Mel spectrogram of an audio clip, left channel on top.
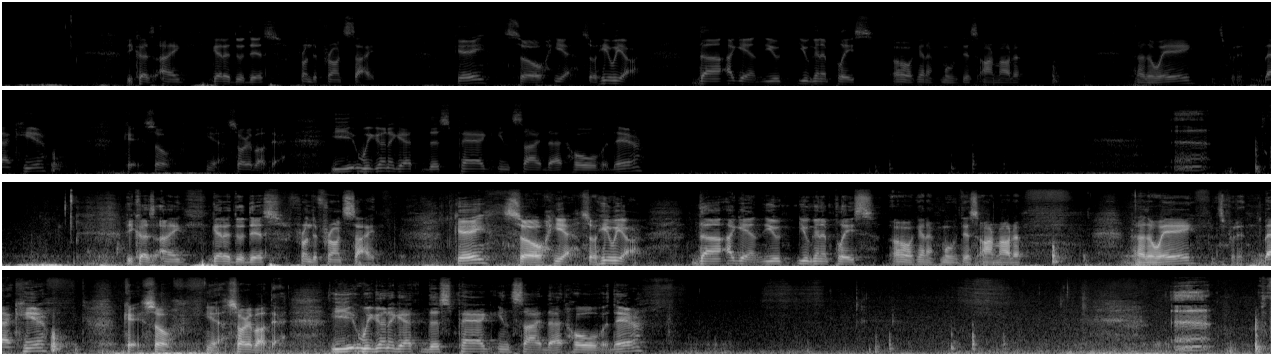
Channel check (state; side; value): quieter; left; 25.9 dB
